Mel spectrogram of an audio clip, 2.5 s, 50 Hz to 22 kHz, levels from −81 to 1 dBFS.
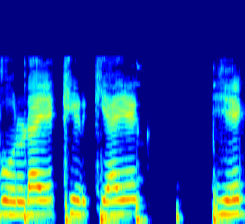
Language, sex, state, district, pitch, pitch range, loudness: Marathi, female, Maharashtra, Chandrapur, 240 Hz, 195-240 Hz, -24 LUFS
